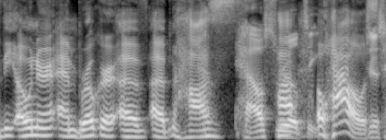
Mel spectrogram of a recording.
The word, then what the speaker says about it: Haus: He is the owner and broker of Haus Realty. Haus. Just Haus.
